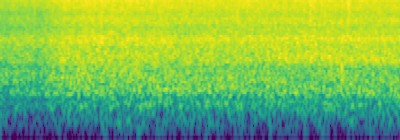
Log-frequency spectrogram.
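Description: A steady rushing noise with no distinct events, holding an even level throughout.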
